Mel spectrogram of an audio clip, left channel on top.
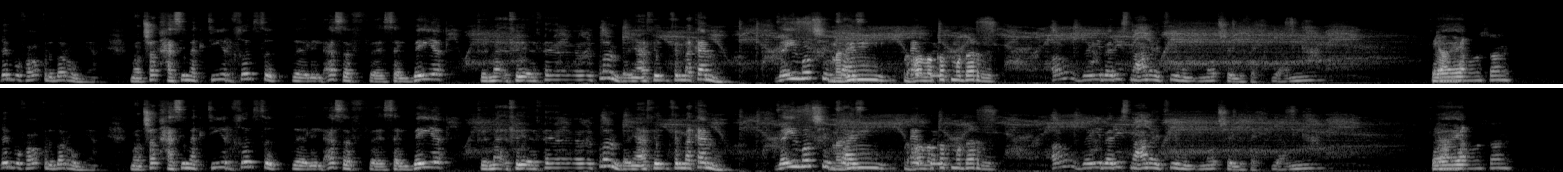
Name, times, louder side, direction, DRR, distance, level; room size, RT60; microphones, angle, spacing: voice 1, 0.0-4.4 4.8-7.3 7.8-8.6 9.1-9.5 10.5-13.2 14.3-14.6, right 1 dB, 5° right, 0.7 m, -29 dB
Speech / Whispering, 4.4-14.2, left 4 dB, 35° left, 0.8 m, -44 dB
voice 2, 8.3-10.0 14.3-15.1, left 5 dB, 60° left, 0.3 m, -29 dB
2.5 x 2.3 x 4.0 m
head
